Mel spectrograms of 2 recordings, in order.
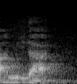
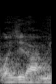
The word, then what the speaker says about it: Amida: Thế nên mình đừng có chấp nhất tên, nhưng mà nếu mà mình muốn đọc cho nó đúng á, đúng cái âm chữ Phạn á, thì mình phải đọc là Amida. Còn nếu mà mình thấy người ta đọc Ajida mình đừng có bắt lỗi người ta, tại người ta quen thôi.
